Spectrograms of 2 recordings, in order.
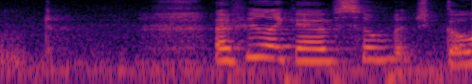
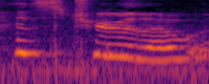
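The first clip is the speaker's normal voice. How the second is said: crying; 7 semitones higher, slower than usual. Real, not acted. Crying while confessing.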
